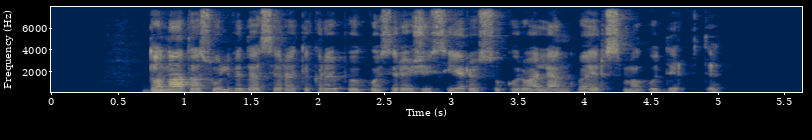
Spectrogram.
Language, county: Lithuanian, Panevėžys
